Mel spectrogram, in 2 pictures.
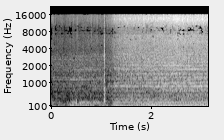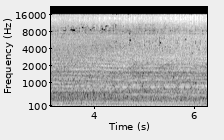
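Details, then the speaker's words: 2006 Chrysler 300 after serpentine belt drive work, started the next cold morning, engine cover on, after the owner's complaint of loud belt squeal on cold startups: brief crank, then a steady cold idle with no squeal or chirp; normal cold start. "So far, so good. I'm not hearing anything."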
